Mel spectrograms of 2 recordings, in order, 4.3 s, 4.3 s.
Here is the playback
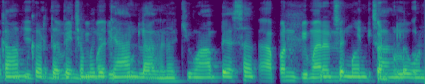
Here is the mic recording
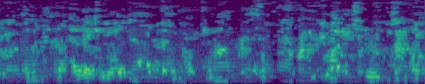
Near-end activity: none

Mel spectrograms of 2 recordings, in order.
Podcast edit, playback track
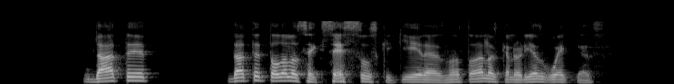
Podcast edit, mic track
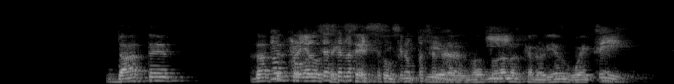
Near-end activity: present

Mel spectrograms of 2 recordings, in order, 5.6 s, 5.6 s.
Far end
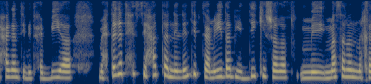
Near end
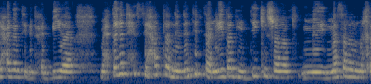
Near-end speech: none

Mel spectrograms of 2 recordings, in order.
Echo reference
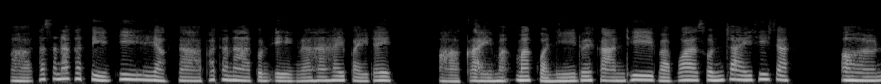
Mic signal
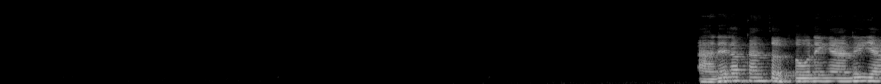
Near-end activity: present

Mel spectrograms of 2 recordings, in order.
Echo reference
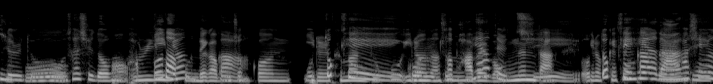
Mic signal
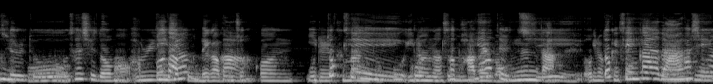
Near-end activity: none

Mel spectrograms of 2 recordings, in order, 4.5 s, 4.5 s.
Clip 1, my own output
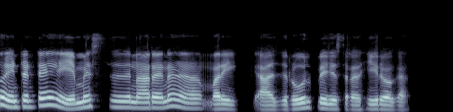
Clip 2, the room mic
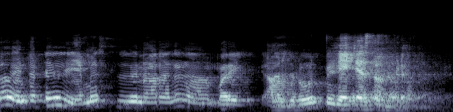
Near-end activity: present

